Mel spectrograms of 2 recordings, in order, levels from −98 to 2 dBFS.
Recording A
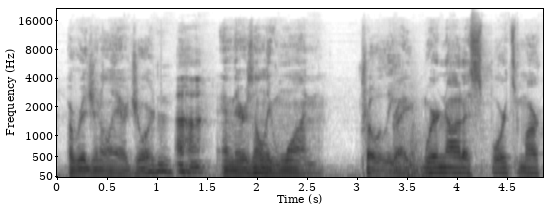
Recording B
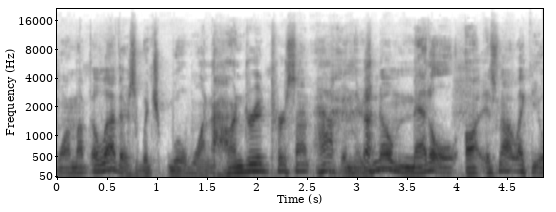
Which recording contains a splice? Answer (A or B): A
